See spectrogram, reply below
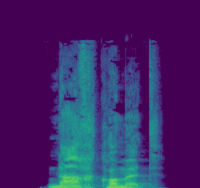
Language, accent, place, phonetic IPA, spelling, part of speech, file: German, Germany, Berlin, [ˈnaːxˌkɔmət], nachkommet, verb, De-nachkommet.ogg
- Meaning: second-person plural dependent subjunctive I of nachkommen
